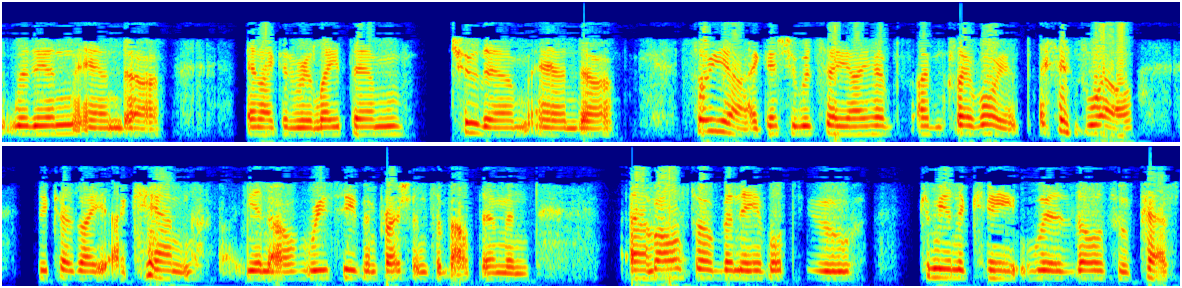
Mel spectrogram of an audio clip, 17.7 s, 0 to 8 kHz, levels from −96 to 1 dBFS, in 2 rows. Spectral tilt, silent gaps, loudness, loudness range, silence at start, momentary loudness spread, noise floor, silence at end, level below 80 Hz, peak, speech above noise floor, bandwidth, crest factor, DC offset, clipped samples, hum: -7.5 dB/octave; 3.23-3.36 s, 9.01-9.07 s; -15 LUFS; 1 LU; 0 s; 8 LU; -40 dBFS; 0.05 s; -58 dBFS; 0 dBFS; 25 dB; 5.2 kHz; 16 dB; under 0.1%; under 0.1%; none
